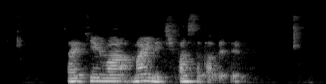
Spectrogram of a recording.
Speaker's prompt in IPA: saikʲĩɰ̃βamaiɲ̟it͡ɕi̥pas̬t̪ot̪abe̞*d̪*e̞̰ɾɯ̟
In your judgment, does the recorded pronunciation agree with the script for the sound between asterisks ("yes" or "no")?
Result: no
